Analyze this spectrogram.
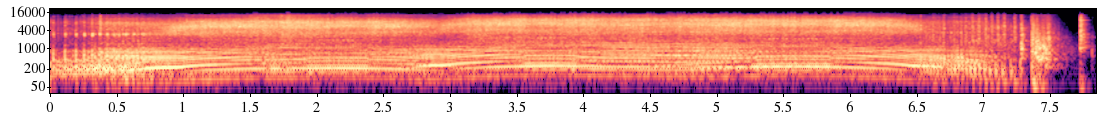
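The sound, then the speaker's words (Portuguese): A fuelled-up leaf blower runs with a loud, continuous small-engine roar, its pitch wavering slightly up and down before it cuts out abruptly at the end. “você abasteceu seu soprador de folhas?”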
